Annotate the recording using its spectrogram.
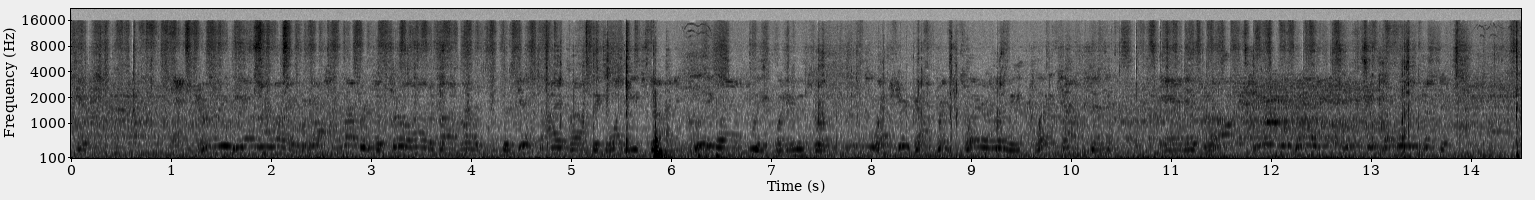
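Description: Trading cards rustle and slide as they are shuffled by hand.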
